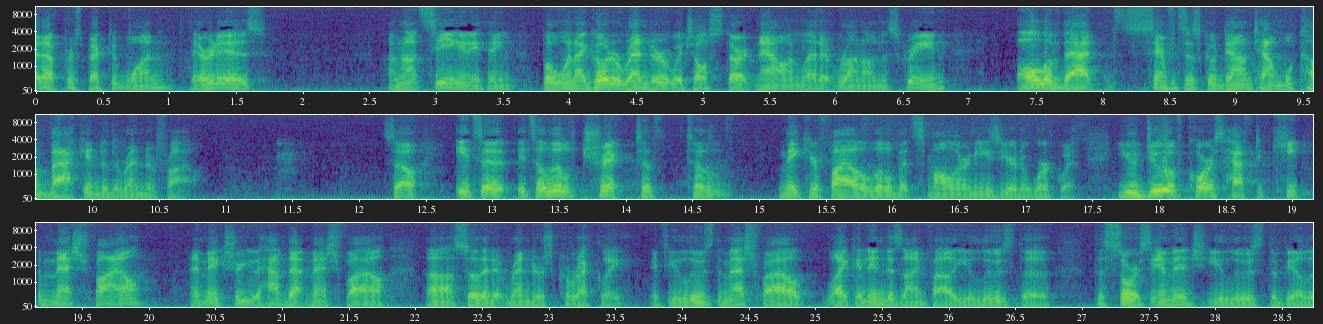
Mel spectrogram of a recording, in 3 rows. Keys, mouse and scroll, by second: 0.6 click.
